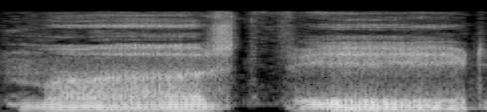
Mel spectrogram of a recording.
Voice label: must feed, zombie speech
